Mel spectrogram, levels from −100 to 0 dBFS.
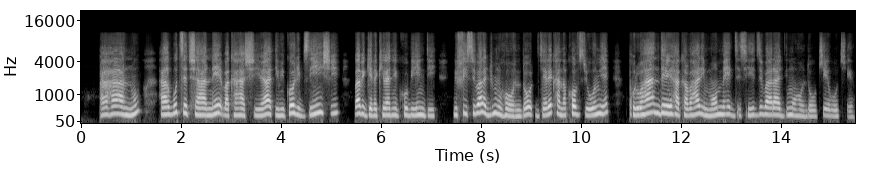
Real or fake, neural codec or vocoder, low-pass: fake; codec, 16 kHz in and 24 kHz out, 0.6 kbps, FocalCodec, streaming, 4096 codes; 10.8 kHz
